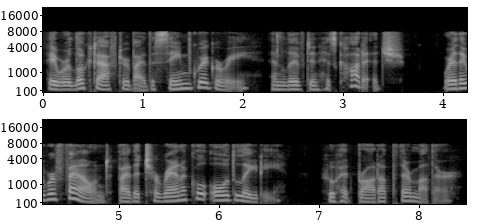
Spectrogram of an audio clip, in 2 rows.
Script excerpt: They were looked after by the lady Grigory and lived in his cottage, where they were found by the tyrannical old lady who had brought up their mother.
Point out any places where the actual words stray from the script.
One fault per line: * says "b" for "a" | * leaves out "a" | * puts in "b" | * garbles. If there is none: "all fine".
* says "same" for "lady"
